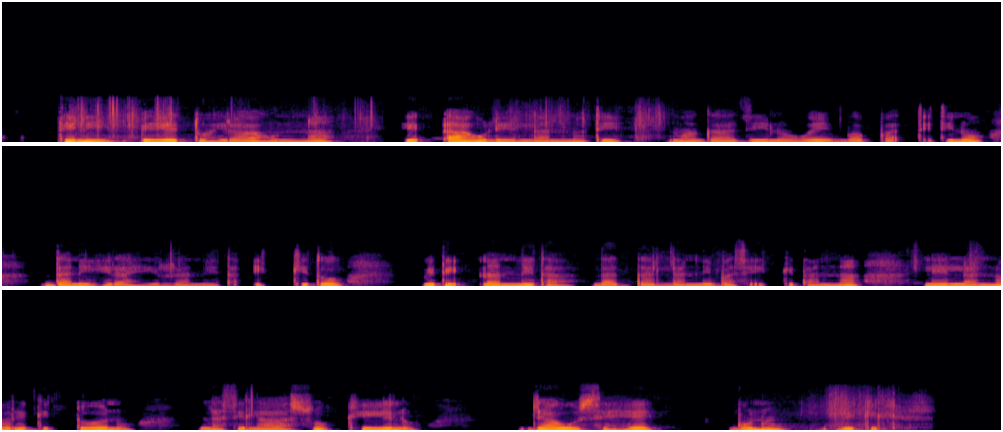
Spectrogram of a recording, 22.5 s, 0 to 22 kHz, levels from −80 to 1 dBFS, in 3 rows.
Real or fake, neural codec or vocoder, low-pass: real; none; 7.2 kHz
